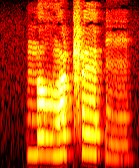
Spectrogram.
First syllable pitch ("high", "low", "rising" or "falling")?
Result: high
